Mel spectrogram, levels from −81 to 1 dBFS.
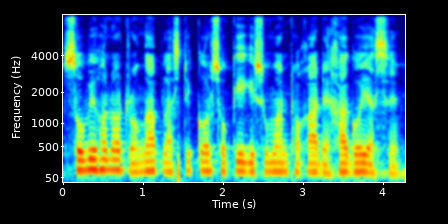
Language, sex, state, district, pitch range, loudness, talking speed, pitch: Assamese, male, Assam, Kamrup Metropolitan, 115-130 Hz, -17 LUFS, 125 wpm, 120 Hz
